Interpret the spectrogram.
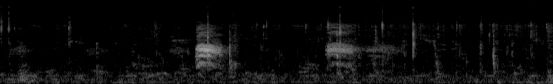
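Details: Crow calling at feeding time: two harsh, hoarse caws a little over a second apart, standing out against a soft background of small-bird chirps and faint clicks.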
